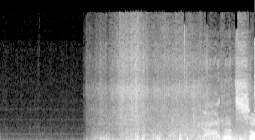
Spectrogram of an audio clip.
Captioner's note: fire crackling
